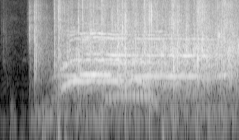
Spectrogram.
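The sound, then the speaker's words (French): Audience applause breaks out suddenly and builds into a steady, dense wash of clapping that stays loud throughout, with a few sustained tonal whistles or cheers riding over it. “On peut l'applaudir.”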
